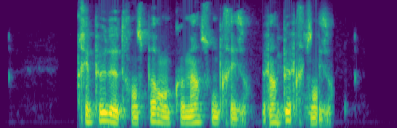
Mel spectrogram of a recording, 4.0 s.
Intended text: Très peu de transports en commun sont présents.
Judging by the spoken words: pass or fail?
fail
